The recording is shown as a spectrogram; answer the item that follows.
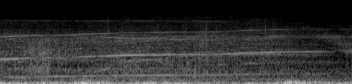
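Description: A Dynam Spitfire MK.VB RC floatplane with a 1200mm wingspan taking off from water, its electric motor whining steadily and rising in pitch as it climbs, loud and close, with a low rumble underneath.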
